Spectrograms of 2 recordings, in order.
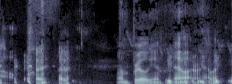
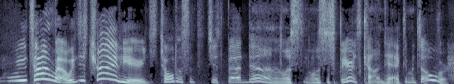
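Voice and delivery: much higher, incredulous outburst; exasperated protest; 11 semitones higher than usual. Acted. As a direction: throw up your hands in disbelief. Player's character protests loudly.

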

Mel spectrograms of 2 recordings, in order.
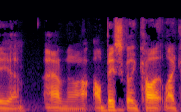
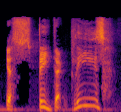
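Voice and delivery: polite detective; 13 semitones higher, slower than usual. Acted. Detective asks lift operator for deck.

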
